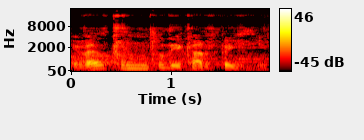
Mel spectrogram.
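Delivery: deep, very low vampire accent. Giving a Transylvanian accent when asked: vampire voice. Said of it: "You sound like a vampire".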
